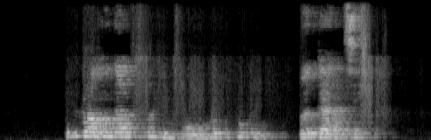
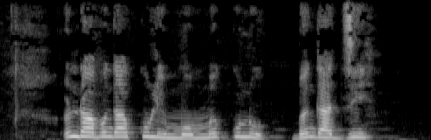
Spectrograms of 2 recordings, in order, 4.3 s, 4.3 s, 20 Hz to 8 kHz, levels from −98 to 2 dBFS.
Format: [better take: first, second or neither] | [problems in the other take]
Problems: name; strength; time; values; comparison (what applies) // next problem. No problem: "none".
second | noise reduction (neural mask model DeepFilterNet 3)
